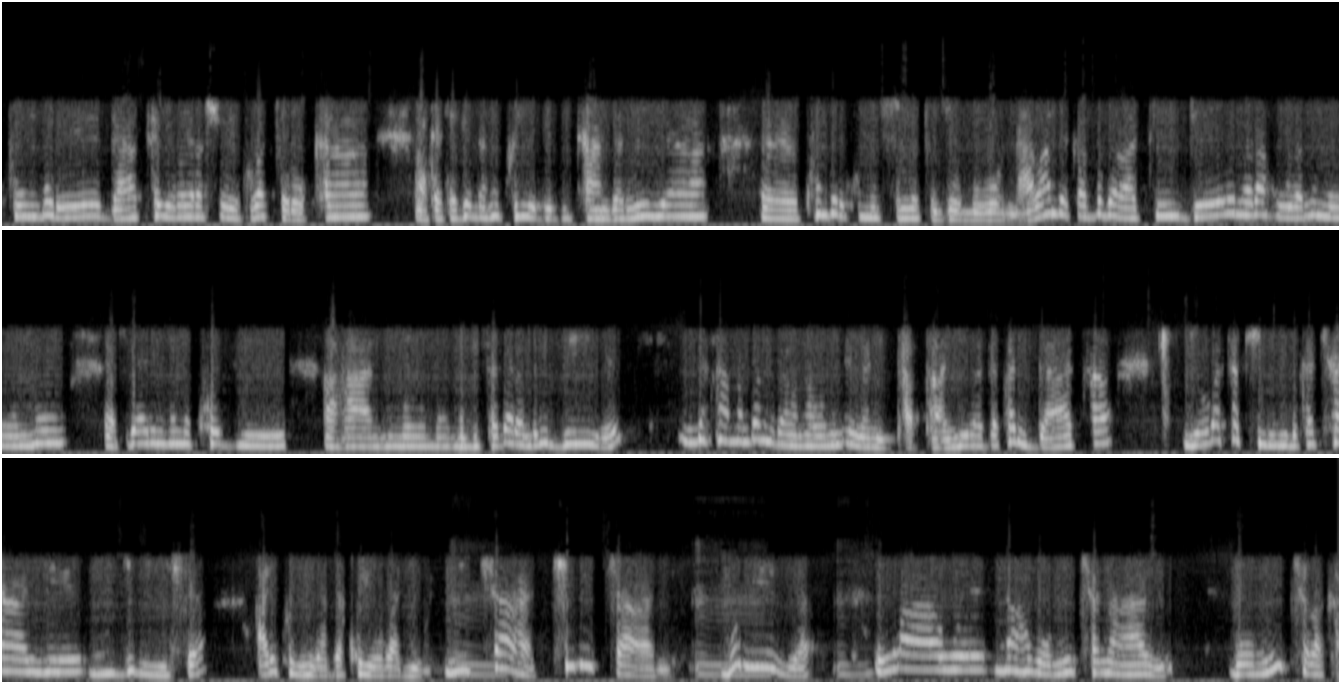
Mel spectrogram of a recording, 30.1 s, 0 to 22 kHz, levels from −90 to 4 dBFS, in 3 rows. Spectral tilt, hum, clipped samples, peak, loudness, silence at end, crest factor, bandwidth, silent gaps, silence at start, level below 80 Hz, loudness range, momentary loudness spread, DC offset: -9.5 dB/octave; none; under 0.1%; -6 dBFS; -26 LUFS; 0 s; 20 dB; 4.4 kHz; none; 0.05 s; -62 dBFS; 1 LU; 4 LU; under 0.1%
